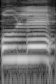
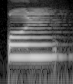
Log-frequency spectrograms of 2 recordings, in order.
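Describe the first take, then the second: First: An extra vowel is added after the final l. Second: The word stops sharply on the final l. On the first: The speaker calls it wrong. "बाज़ औक़ात लोग कुले कुले ऐसा पढ़ते हैं, जो कि गलत है" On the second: The speaker calls it right. "हमारी आवाज स्टक हो जाएगी"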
